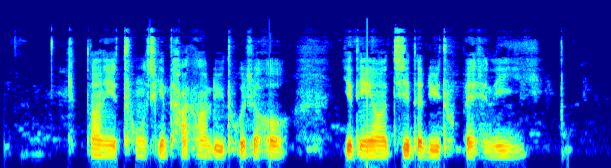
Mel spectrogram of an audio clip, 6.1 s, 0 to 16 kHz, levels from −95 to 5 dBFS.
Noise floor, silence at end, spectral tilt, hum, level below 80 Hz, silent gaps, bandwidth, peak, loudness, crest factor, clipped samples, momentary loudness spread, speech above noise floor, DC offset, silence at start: -53 dBFS; 0.75 s; -4 dB/octave; none; -70 dBFS; none; 9.6 kHz; -8 dBFS; -25 LUFS; 20 dB; under 0.1%; 19 LU; 28 dB; under 0.1%; 0.7 s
